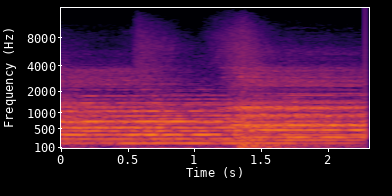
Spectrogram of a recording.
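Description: Men's choir singing held chords with a brass band (fanfare) accompanying.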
